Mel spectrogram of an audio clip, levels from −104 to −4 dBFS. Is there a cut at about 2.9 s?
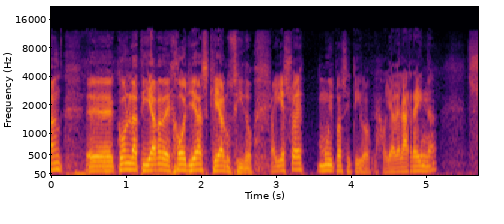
yes; 2 cuts; at 2.9 s, 4.3 s

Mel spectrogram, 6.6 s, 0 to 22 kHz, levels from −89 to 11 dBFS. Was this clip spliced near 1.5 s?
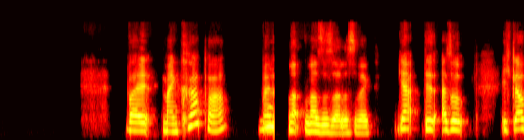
no; 2 cuts; at 3.4 s, 4.8 s

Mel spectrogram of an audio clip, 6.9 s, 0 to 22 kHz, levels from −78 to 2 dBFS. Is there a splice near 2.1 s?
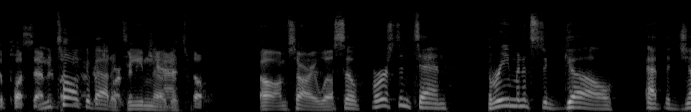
no; 1 cut; at 3.3 s

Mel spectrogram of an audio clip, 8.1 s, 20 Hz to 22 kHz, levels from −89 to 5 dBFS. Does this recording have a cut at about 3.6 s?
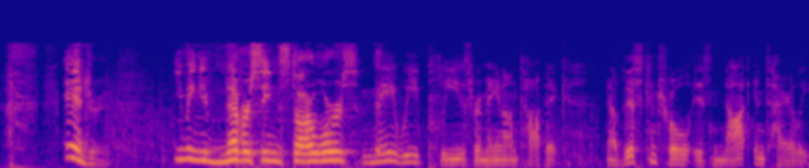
no; 1 cut; at 6.0 s

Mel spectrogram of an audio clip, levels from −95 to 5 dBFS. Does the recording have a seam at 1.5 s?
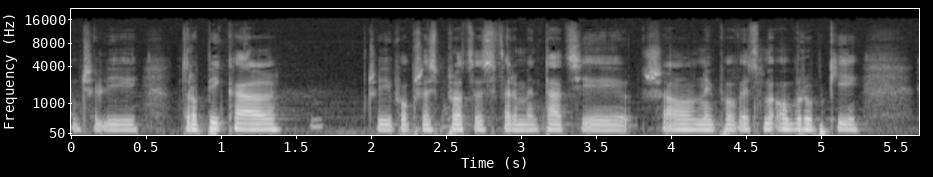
no; 1 cut; at 3.8 s

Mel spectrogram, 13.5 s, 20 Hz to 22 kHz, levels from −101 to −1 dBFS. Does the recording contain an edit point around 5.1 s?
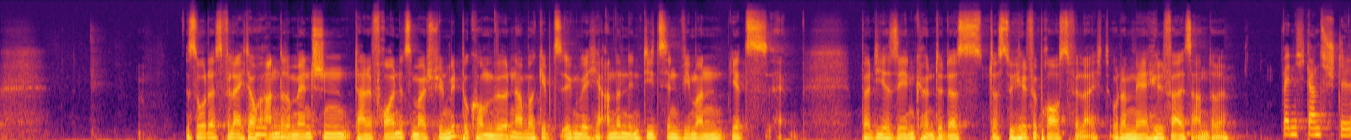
yes; 1 cut; at 5.1 s

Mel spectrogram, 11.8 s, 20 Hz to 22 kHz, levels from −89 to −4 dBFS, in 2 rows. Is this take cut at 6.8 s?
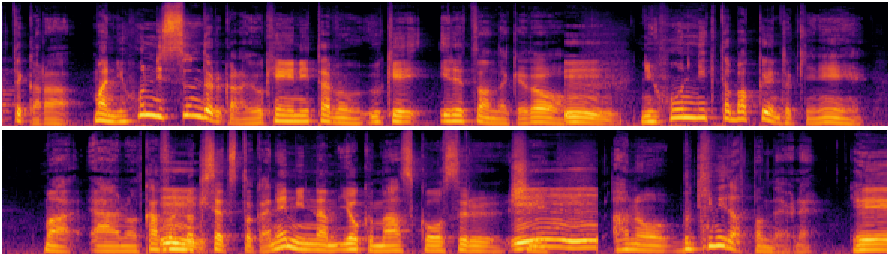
yes; 2 cuts; at 6.8 s, 9.9 s

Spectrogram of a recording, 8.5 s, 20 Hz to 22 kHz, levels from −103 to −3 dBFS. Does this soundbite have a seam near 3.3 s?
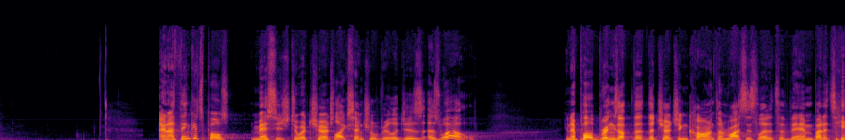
no; 0 cuts

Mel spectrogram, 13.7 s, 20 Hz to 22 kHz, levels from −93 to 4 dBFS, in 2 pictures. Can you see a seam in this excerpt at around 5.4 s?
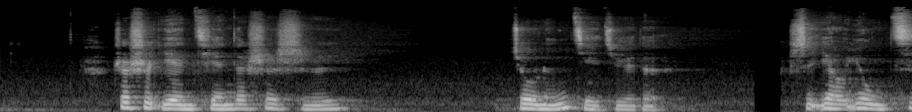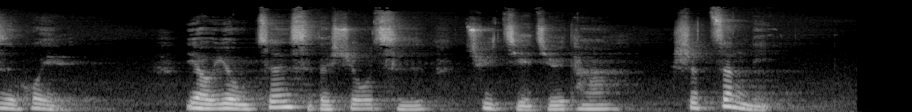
no; 2 cuts; at 3.7 s, 11.9 s

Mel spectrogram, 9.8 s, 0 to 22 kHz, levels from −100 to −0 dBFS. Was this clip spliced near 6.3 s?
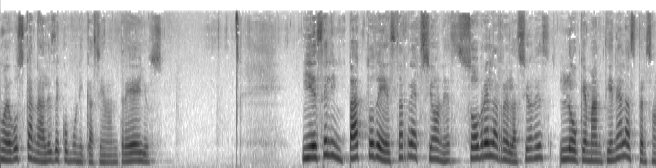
no; 1 cut; at 4.5 s

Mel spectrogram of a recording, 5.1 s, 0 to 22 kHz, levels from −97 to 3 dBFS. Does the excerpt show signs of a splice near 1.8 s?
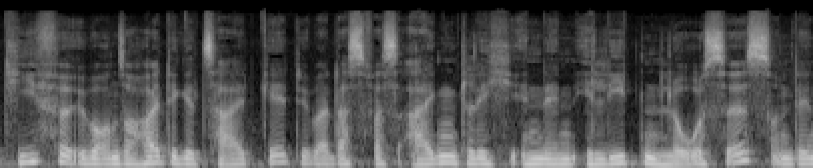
no; 0 cuts

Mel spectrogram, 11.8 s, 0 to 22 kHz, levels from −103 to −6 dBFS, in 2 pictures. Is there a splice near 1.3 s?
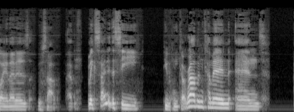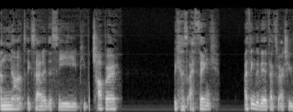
yes; 3 cuts; at 1.3 s, 3.4 s, 7.7 s

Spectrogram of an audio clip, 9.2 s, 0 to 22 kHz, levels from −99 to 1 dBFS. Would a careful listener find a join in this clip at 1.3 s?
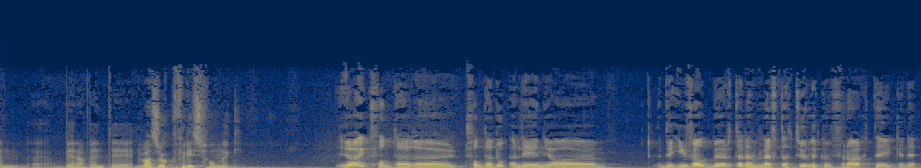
yes; 2 cuts; at 1.3 s, 5.1 s

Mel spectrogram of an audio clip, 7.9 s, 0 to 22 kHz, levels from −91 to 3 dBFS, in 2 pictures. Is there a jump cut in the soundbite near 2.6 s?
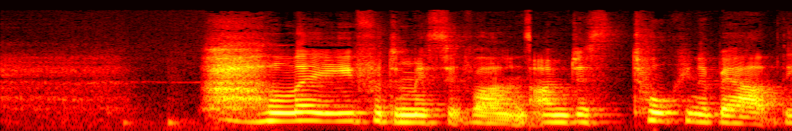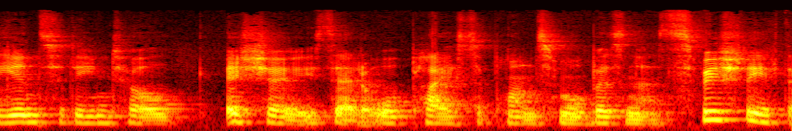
yes; 1 cut; at 2.6 s

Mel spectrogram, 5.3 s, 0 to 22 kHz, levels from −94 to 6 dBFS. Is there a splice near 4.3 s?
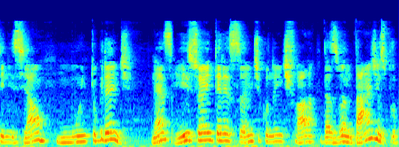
no; 1 cut; at 2.3 s

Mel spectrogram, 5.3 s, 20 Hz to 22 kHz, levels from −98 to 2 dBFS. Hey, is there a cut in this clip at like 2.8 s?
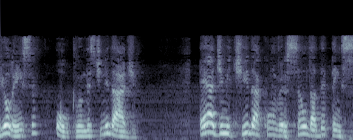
yes; 1 cut; at 2.8 s

